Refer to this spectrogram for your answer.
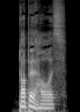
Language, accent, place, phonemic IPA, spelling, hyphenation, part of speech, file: German, Germany, Berlin, /ˈdɔpl̩ˌhaʊ̯s/, Doppelhaus, Dop‧pel‧haus, noun, De-Doppelhaus.ogg
- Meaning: semi-detached house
